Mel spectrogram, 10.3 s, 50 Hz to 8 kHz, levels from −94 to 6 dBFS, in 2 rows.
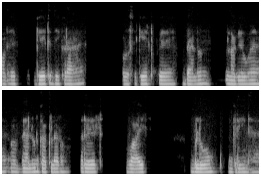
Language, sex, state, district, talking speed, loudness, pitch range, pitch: Hindi, male, Bihar, Begusarai, 135 wpm, -23 LUFS, 125-130 Hz, 130 Hz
